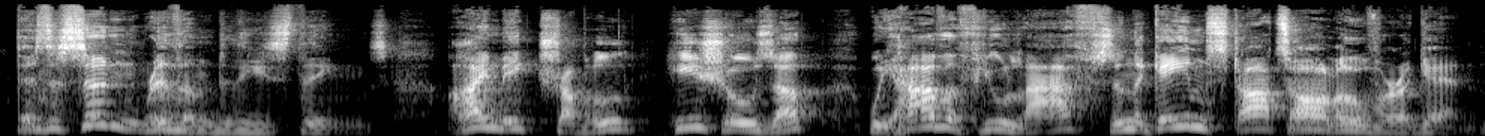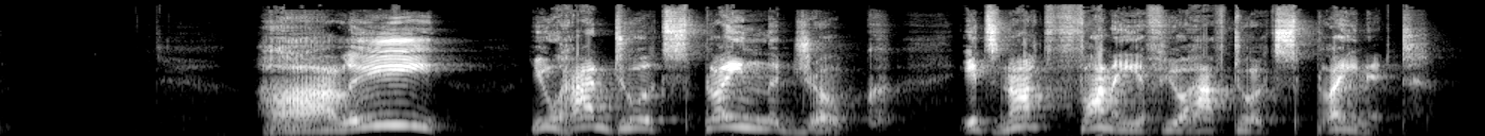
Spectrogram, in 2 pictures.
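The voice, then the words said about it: Imitates Joker character voice. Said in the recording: “my best impression of Mark Hamill's Joker”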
